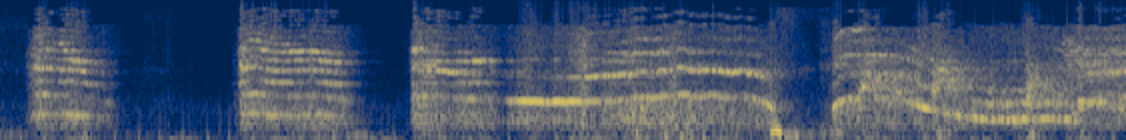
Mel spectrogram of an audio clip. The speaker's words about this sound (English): Anyway, here is the cat fighting.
